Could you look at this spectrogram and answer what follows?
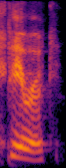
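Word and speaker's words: Pyrrhic: It's it's pirick. It's a pirick victory.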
